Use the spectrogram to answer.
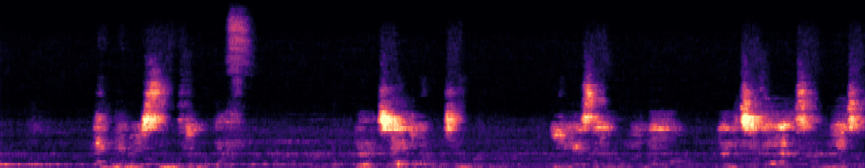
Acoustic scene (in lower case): subway train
